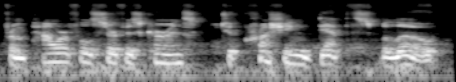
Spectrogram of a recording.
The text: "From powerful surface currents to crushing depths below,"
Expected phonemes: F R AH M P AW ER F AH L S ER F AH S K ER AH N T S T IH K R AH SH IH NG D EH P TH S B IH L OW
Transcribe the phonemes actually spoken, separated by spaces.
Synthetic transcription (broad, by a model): F R AH M P AW ER F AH L S ER F AH S K ER AH N T S T IH K R AH SH IH NG D EH P TH S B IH L OW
